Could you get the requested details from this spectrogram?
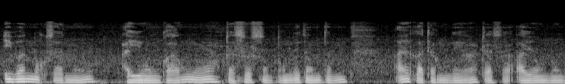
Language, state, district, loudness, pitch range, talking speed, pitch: Ao, Nagaland, Dimapur, -18 LUFS, 95-110 Hz, 160 wpm, 100 Hz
